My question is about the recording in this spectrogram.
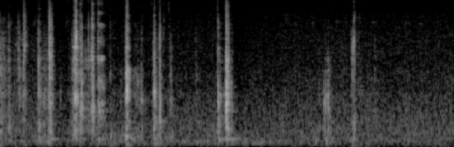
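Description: Irregular small clicks and taps of makeup items being handled, closely spaced in the first three seconds, then two more about four and a half seconds in.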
